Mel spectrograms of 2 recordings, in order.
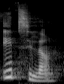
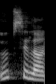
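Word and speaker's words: ύψιλον: because well you'll see its name is ipsilon often called Upsilon in English and it sound is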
